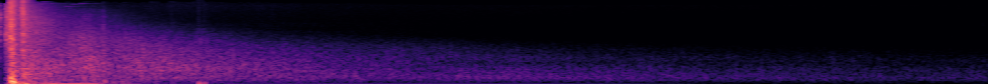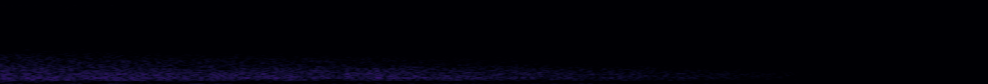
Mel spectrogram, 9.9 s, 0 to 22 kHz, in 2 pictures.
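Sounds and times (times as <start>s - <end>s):
MP9 submachine gun muzzle shot: 0.0s - 2.6s.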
